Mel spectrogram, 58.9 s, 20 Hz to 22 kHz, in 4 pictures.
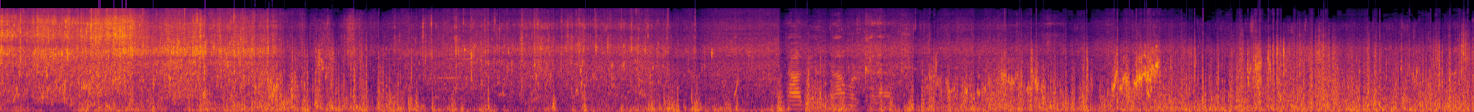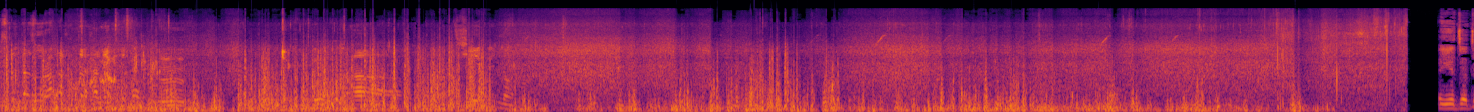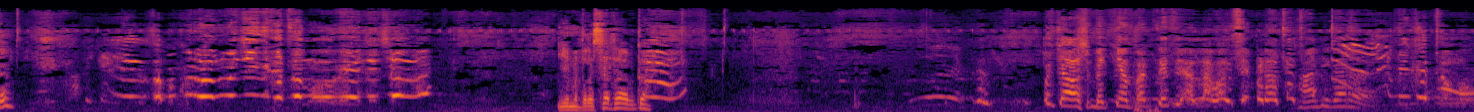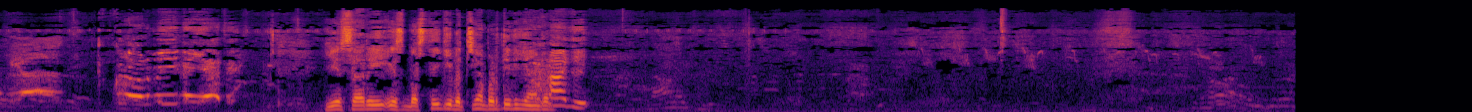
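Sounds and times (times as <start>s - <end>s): wind buffeting microphone: 0.0s - 28.8s, 40.2s - 41.8s
faint outdoor background: 0.0s - 57.2s
old man's wavering cry: 30.4s - 33.9s, 35.5s - 36.5s, 38.6s - 39.6s, 41.0s - 46.8s.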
